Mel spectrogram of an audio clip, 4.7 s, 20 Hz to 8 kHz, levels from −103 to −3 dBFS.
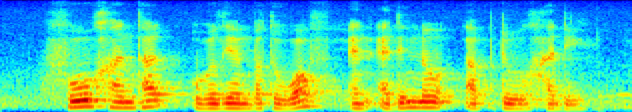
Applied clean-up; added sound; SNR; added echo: none; none; none; none.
